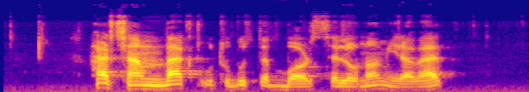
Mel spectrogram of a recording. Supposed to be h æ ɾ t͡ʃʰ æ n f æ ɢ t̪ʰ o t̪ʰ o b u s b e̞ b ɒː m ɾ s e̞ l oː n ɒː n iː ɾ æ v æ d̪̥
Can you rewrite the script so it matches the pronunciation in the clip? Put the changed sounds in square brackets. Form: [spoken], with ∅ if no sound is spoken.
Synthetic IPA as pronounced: h æ ɾ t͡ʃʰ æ n [v] æ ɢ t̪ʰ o t̪ʰ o b u s b e̞ b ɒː [∅] ɾ s e̞ l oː n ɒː [m] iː ɾ æ v æ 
